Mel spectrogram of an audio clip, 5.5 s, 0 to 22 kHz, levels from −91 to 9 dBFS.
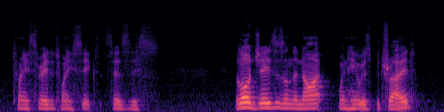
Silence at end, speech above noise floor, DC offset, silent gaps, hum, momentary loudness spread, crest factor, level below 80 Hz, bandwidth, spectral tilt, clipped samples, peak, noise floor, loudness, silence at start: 0.4 s; 41 dB; under 0.1%; none; none; 17 LU; 22 dB; -66 dBFS; 7.4 kHz; -9 dB/octave; under 0.1%; -8 dBFS; -71 dBFS; -30 LUFS; 0.2 s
